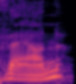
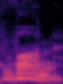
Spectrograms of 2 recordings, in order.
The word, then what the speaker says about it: Van: we would pronounce that van would say oh that was van armelia sure well it's more like the number one with the v in front of it so they're on lake von they lived in the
